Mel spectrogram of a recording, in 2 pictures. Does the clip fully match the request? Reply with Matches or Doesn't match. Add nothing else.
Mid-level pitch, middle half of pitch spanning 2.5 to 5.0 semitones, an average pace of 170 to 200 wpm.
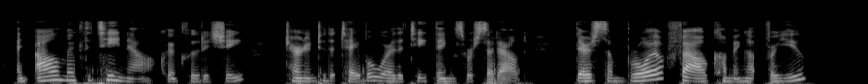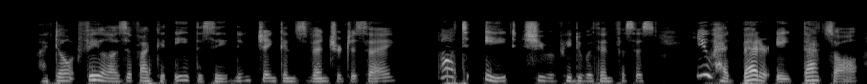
Matches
